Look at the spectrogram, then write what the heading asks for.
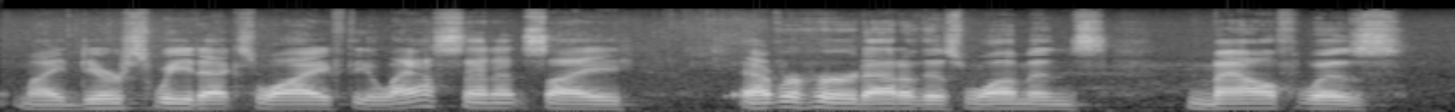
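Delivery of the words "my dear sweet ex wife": ordinary talk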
